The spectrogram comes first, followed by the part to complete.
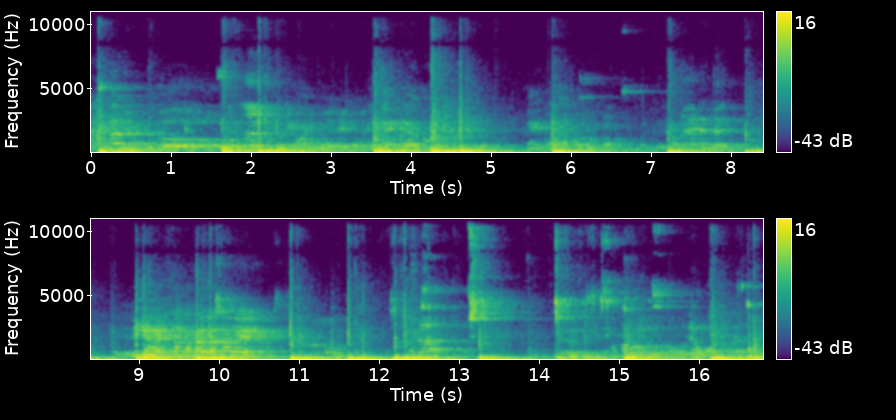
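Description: A basketball bouncing repeatedly on a wooden gym floor during a pickup game, mixed with players' voices calling out across the court.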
